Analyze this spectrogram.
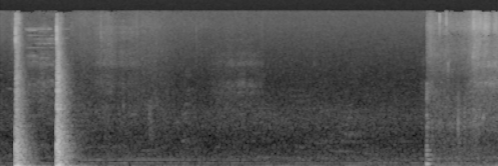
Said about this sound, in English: Sometimes we ask them to make a knocking noise, so we'll knock and ask them to repeat it. Yeah. So, can you make a noise like this?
